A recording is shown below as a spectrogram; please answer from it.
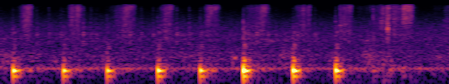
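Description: Foam sponge dauber tapping ink onto cardstock on a tabletop, a soft tap about twice a second, over a faint steady hum.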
